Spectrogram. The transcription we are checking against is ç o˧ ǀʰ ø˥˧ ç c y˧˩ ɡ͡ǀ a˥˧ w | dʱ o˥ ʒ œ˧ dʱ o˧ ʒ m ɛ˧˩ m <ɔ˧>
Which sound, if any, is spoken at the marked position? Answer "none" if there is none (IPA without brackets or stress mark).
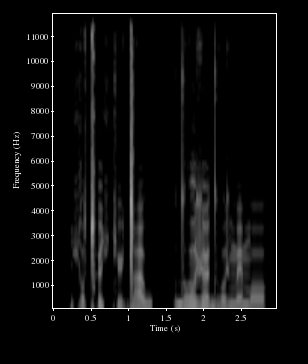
ɔ˧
